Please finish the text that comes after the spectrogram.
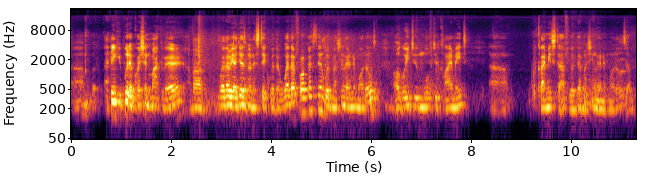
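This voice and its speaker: A man with a fairly low voice asks a polite, unscripted question from the audience. There is faint noise behind him. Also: brisk. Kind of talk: spontaneous, polite question at a talk.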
